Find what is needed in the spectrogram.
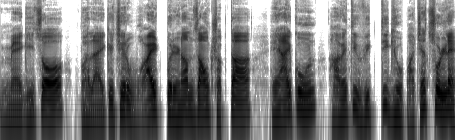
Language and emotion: Goan Konkani, fearful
